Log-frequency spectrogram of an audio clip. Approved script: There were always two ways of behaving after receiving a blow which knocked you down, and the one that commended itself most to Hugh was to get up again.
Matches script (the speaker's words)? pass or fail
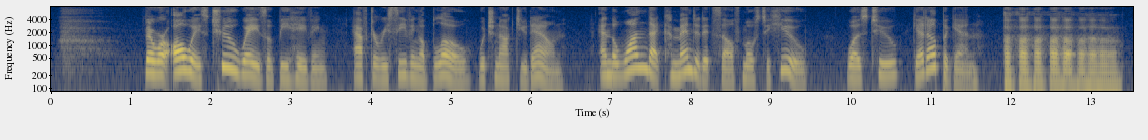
pass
